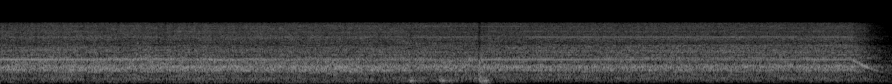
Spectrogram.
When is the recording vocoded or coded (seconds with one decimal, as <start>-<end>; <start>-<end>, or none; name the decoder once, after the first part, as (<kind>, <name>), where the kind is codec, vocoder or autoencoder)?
0.9-4.7 (vocoder, Vocos)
